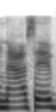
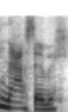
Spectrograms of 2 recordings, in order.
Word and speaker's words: Nassib: just totally botched it carl nasib that is his pronunciation so if you hear anyone else say it differently i've listened to him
